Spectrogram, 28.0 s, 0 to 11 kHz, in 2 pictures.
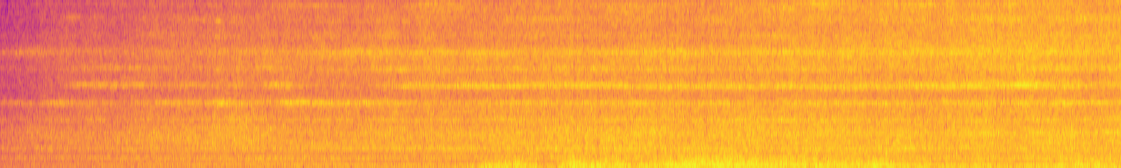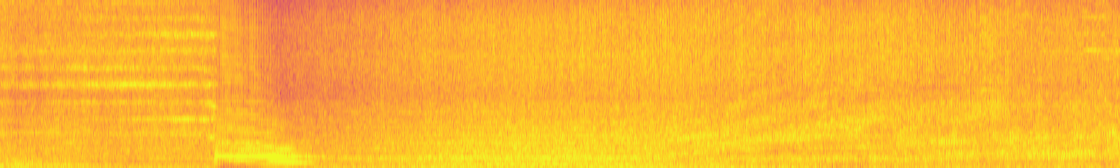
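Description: Diesel locomotive hauling a container freight train, approaching and passing, its engine and wheels growing steadily louder with a high steady whine over the rumble. About 17 seconds in the locomotive's horn gives one short blast, then the loaded container wagons rumble past.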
